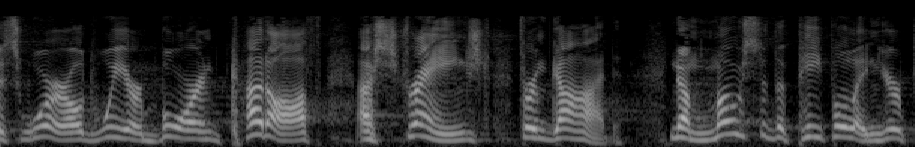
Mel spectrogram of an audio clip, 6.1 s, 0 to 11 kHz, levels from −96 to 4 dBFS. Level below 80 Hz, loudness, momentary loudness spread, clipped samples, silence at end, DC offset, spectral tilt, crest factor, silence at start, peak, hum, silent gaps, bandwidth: -80 dBFS; -37 LUFS; 9 LU; under 0.1%; 0.05 s; under 0.1%; -3.5 dB/octave; 20 dB; 0 s; -18 dBFS; none; none; 7.6 kHz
